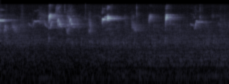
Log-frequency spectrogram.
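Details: Hawfinch flock visiting a bird feeder in a back garden in northern Hungary. Sharp, very high ticking notes, some with short slurred tails, come at irregular intervals over a quiet background.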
